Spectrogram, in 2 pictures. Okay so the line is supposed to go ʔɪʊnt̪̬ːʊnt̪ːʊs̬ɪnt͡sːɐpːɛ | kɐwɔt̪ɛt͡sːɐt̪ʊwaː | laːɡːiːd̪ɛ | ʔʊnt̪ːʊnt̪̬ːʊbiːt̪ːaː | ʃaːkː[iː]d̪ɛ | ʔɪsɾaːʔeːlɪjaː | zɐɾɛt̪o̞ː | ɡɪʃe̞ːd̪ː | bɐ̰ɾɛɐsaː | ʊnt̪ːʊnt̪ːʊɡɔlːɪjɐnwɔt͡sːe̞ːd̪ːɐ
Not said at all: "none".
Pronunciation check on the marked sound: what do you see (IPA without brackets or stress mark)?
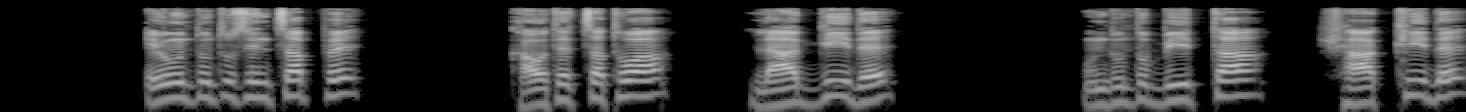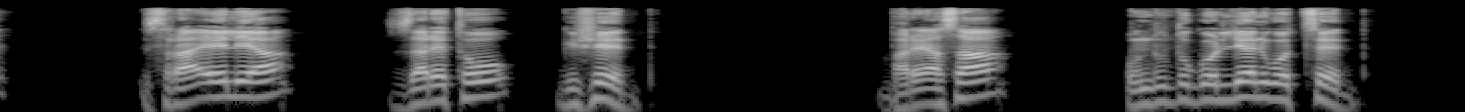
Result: iː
